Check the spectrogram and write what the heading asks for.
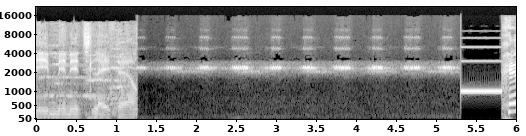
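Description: Cricket chirping sound effect, the comic stand-in for an awkward silence while a guest is stuck for a word: an even chirp about twice a second for about four seconds. It follows a short burst of music and voice at the start, and a steady beep cuts in near the end.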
